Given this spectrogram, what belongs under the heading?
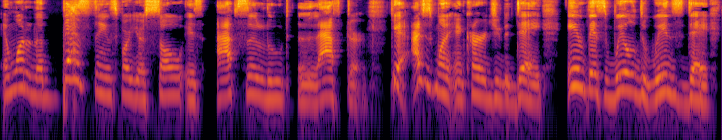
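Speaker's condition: No condition

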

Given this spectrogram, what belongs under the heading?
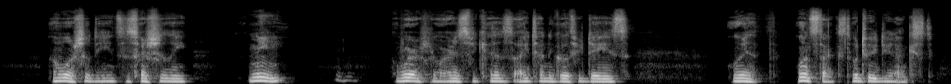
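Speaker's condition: ALS; familial ALS, feeding tube surgery, lost use of one hand, aspiration pneumonia ER visit; 3 years since diagnosis, slow progression on tofersen in trial, reflux treated with domperidone; voice slightly altered, facial and jaw changes, no slurring, stuck secretions impair voice and swallowing, worse in dry Calgary, better when humid

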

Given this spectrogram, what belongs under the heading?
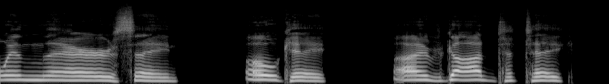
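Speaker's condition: Parkinson's disease; young onset Parkinson's disease, diagnosed at age 35; Parkinson's shifted over past four years, sometimes dramatically

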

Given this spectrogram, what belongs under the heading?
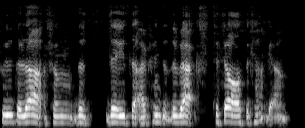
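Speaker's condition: Dystonia, secondary to encephalitis

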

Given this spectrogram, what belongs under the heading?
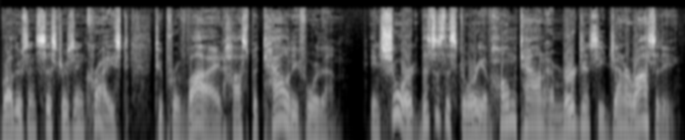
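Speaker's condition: No condition

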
